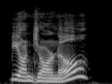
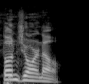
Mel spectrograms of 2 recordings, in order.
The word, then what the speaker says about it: Buongiorno: Buongiorno. I just pronounced that completely wrong. Buongiorno. That's better.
